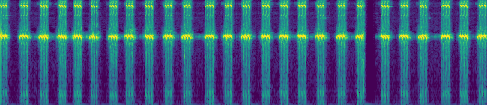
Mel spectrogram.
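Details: Cricket, played to drive away rats, gives bright, high chirps in a quick steady series of about four per second, briefly pausing just before the five-second mark and then resuming.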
